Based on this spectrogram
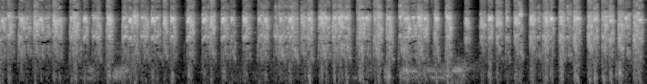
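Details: Hand-fed Java sparrow chicks, six weeks old, beg continuously with shrill, scratchy chirps repeated in quick, uneven bursts, with a steady hiss-like wash of sound and only brief gaps.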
